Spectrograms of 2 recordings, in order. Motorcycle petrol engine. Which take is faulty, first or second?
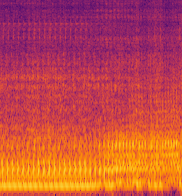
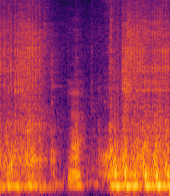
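second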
